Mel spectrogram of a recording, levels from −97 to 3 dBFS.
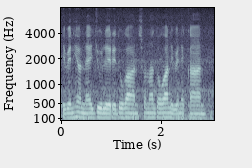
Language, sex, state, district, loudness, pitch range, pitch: Chakma, male, Tripura, West Tripura, -17 LUFS, 115-120 Hz, 120 Hz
